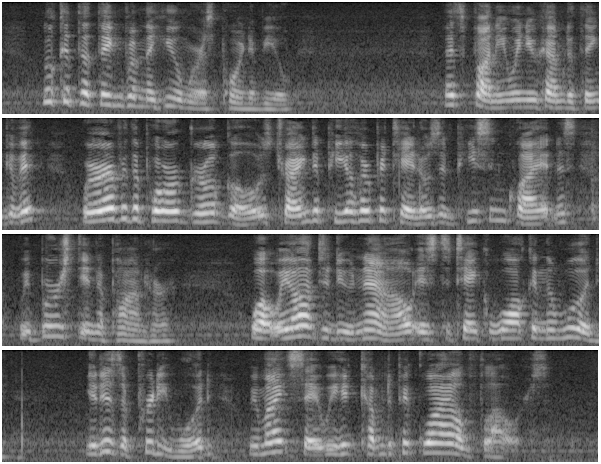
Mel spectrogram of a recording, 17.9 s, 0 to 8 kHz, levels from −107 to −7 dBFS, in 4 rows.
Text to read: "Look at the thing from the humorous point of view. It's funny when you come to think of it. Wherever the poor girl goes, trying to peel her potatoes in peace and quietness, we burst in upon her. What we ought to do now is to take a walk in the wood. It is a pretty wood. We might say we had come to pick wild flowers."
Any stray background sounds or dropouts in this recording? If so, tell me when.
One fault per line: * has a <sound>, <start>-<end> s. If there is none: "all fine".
all fine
